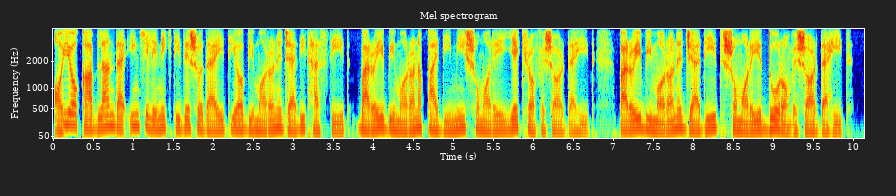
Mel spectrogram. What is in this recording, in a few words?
question persian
